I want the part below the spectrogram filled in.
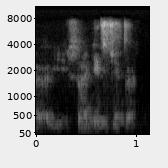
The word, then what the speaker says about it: Usagi Yojimbo: Usagi Yojimbo, is that Usagi Yojimbo? – That's how I say it.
